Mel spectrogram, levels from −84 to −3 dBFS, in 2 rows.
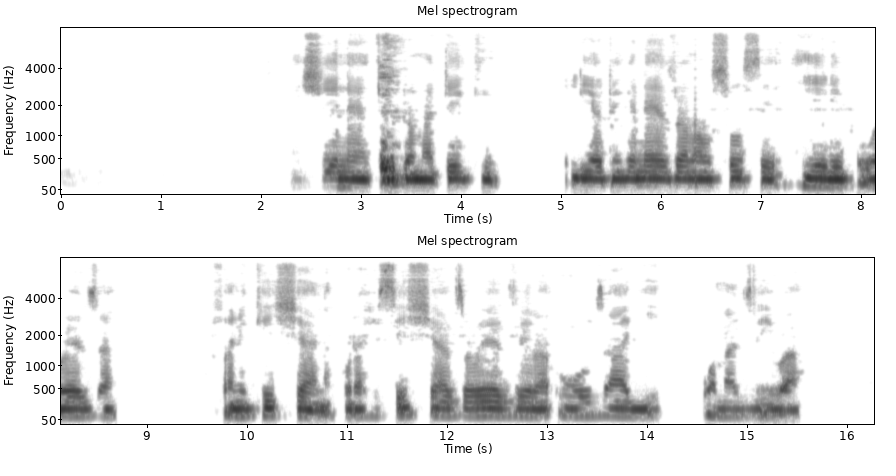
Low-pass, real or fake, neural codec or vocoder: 7.2 kHz; real; none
